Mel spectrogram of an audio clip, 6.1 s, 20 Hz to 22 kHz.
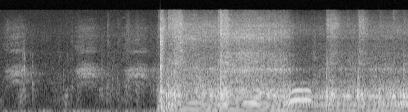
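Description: Restored Yamaha RXZ's 132 cc single-cylinder two-stroke engine starting about two and a half seconds in, then running loudly with a few rises and falls in revs.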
